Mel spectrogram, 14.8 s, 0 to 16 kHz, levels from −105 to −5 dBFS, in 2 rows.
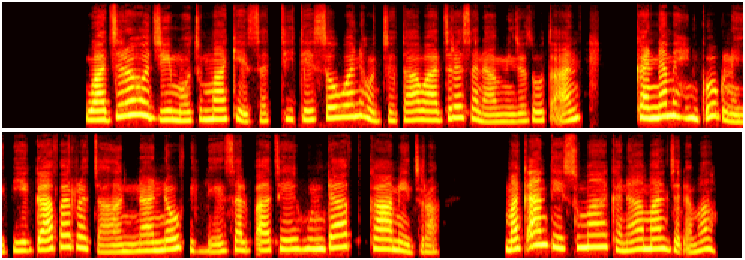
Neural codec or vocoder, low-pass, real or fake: none; 14.4 kHz; real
